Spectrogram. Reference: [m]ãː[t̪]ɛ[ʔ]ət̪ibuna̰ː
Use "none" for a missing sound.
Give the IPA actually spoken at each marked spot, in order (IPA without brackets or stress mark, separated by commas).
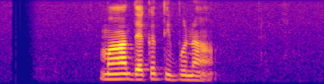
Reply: m, d̪, k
